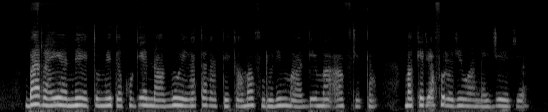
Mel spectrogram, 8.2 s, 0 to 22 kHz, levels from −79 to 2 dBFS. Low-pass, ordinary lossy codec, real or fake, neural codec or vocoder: 19.8 kHz; none; fake; codec, 44.1 kHz, 2.6 kbps, DAC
